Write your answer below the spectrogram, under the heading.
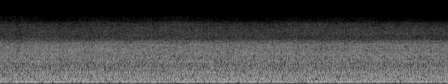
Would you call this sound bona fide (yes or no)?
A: no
